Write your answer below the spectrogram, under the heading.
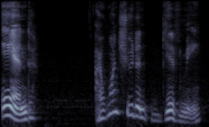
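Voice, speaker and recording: A middle-aged man co-hosting a casual chat show, playful and quick to laugh. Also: mid-range voice, slightly rough. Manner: playful, animated, laughs often. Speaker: co-host.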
